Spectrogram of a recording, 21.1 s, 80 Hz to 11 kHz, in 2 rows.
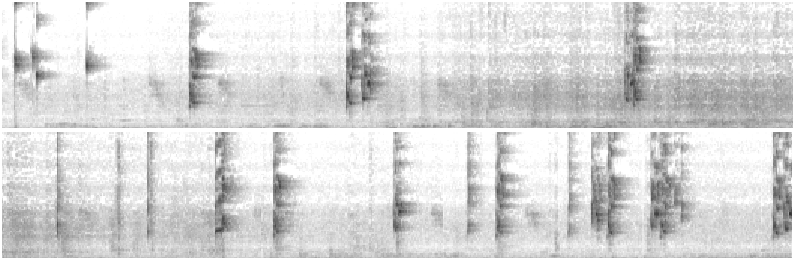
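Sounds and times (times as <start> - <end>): lovebirds chirping: 0.0 - 5.2, 11.2 - 14.6, 15.4 - 19.9, 20.8 - 21.0.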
